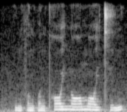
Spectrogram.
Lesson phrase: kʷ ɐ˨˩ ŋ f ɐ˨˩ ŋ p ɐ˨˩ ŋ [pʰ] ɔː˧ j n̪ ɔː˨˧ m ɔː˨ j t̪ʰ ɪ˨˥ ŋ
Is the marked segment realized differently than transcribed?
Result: no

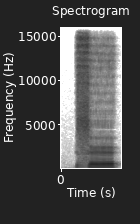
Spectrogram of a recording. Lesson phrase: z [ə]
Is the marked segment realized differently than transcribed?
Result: yes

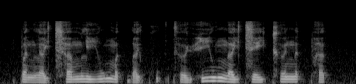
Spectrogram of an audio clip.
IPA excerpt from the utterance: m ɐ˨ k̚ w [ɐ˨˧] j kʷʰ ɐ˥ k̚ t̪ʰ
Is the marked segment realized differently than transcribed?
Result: yes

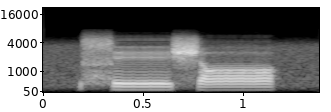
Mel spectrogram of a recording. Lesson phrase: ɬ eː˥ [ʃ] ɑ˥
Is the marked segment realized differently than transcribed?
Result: no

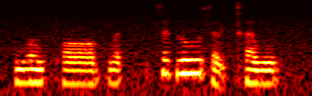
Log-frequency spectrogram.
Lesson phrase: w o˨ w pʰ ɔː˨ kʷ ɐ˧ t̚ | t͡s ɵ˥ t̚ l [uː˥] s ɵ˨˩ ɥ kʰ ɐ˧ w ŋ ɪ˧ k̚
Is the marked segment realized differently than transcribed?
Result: no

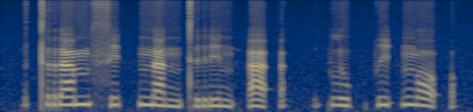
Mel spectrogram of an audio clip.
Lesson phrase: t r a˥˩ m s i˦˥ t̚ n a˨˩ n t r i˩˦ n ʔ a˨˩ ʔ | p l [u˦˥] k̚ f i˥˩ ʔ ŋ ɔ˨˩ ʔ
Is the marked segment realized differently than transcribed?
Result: yes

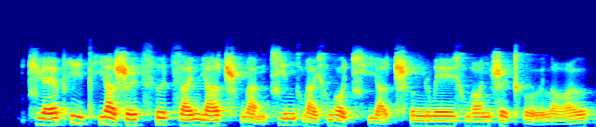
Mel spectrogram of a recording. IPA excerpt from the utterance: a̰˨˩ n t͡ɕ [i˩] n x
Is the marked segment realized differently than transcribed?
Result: yes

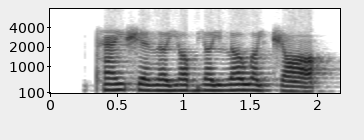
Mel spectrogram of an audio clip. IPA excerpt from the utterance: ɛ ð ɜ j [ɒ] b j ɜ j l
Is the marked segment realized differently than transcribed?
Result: yes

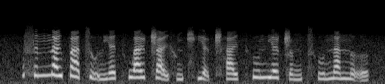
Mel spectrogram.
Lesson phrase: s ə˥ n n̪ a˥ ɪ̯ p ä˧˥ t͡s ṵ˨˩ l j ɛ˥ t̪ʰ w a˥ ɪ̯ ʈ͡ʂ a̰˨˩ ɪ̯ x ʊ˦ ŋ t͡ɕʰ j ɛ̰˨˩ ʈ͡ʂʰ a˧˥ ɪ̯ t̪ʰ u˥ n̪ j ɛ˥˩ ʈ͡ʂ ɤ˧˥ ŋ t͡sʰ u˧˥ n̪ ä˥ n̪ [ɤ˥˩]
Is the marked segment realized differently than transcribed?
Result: yes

